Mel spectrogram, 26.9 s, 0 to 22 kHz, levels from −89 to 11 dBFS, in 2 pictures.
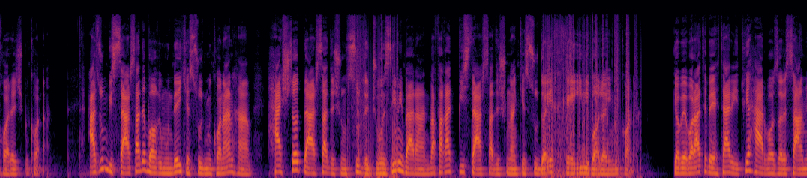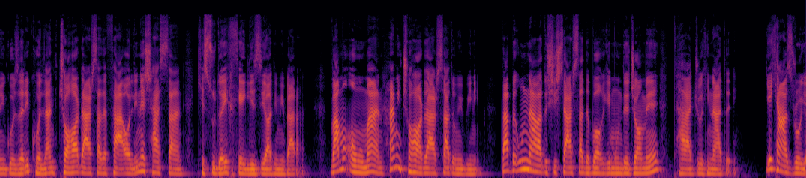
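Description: From 5.80 to 6.64 s, and again from 9.06 to 10.70 s, the speech breaks into loose connector crackle. A worn or dirty contact keeps making and breaking as it shifts. That chops the signal into an irregular burst of crackle and scratching.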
